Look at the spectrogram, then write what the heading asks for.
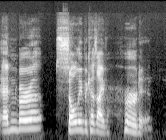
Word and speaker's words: Edinburgh: No, nobody pronounces Edinburgh like he did. I pronounce it Edinburgh solely because I've heard it too much because Joe Hendry a bunch of people.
